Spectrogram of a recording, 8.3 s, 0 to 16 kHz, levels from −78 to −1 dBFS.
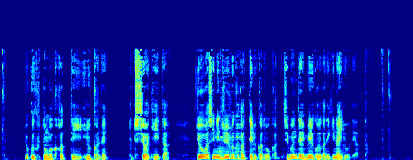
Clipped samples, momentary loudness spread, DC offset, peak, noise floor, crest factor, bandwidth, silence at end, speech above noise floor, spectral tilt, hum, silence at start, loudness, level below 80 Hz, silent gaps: under 0.1%; 14 LU; under 0.1%; -6 dBFS; -49 dBFS; 20 dB; 11.5 kHz; 0.45 s; 26 dB; -4.5 dB/octave; none; 0.05 s; -24 LUFS; -58 dBFS; none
